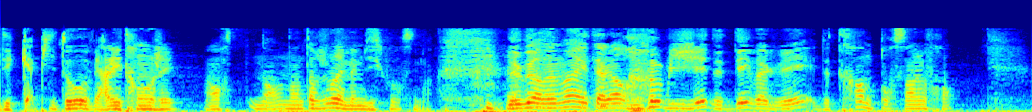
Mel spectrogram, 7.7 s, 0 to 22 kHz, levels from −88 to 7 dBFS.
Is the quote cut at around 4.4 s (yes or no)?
no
